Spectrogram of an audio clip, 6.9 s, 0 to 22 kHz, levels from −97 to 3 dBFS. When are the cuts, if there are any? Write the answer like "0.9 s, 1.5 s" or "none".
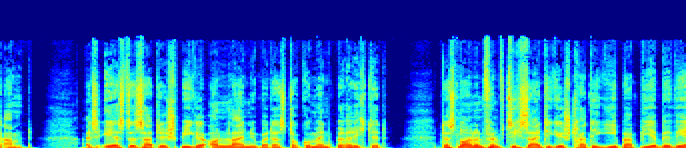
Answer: none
